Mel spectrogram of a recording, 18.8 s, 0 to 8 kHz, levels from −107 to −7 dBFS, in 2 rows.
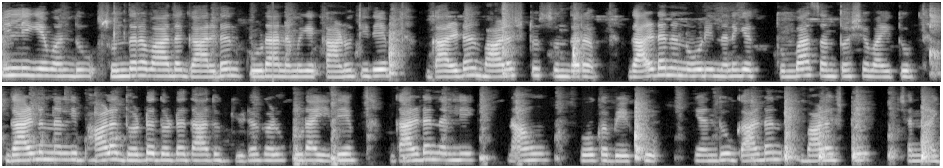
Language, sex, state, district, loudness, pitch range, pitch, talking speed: Kannada, female, Karnataka, Bijapur, -22 LUFS, 220-245 Hz, 230 Hz, 95 wpm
